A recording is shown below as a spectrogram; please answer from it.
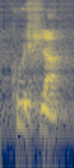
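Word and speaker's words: kudla: Alchá, alchá, kushla. É o verbo comer em Zulu, kusha, kushla, kusha. Comer, K-U-D-L-A, kusha, kusha. Um som bem raro e gostoso de pronunciar, acho bem interessante essa articulação.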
